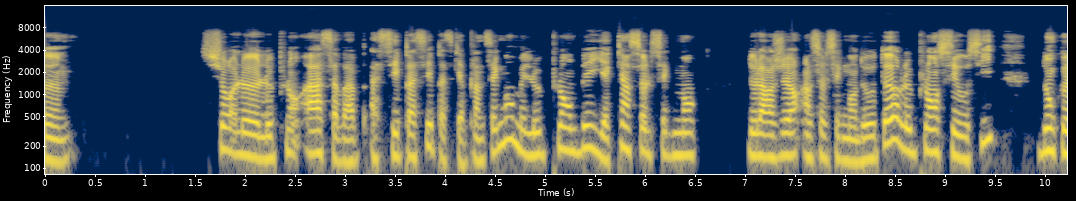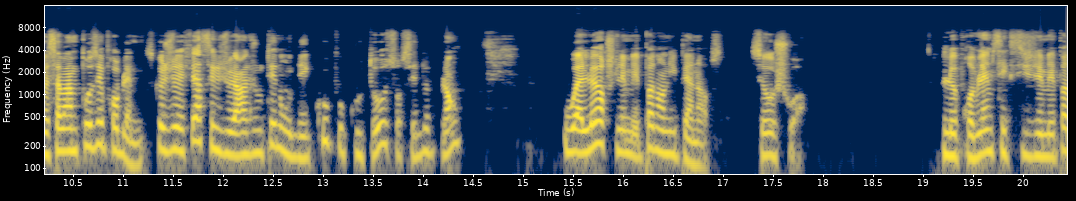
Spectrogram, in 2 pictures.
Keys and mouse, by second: 0.1 click, 5.3 click, 8.9 click.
